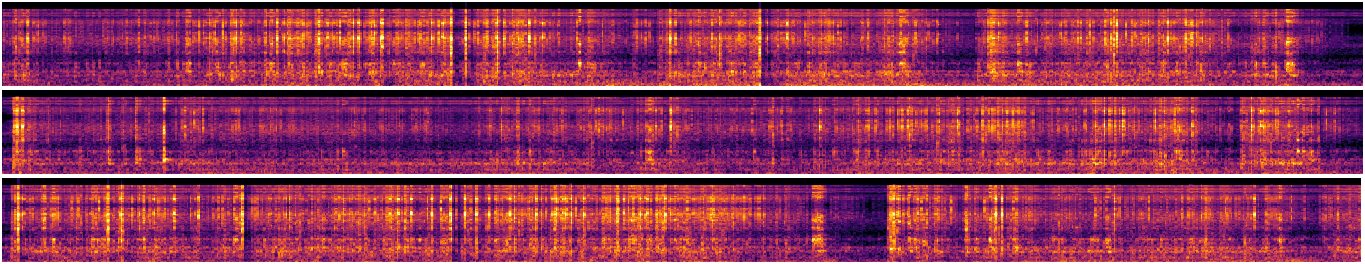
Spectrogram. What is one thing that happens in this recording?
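Bicycle tyres roll and crunch over a rough dirt trail.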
